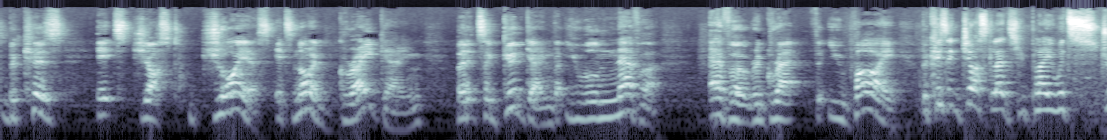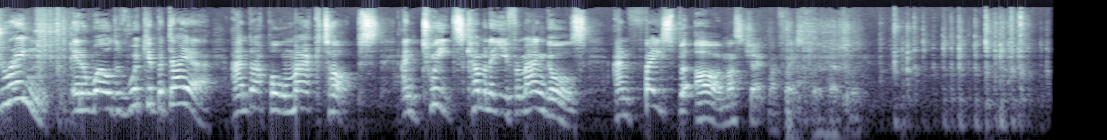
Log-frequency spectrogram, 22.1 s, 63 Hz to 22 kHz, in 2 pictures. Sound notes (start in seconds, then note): 19.8 typing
